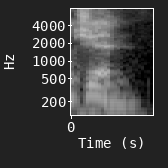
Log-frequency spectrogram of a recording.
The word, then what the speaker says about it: Djinn: Well, they call Jinn. The D is silent. That's what I heard.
